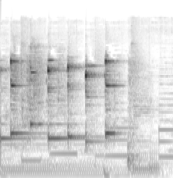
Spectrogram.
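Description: A mobile phone ringtone plays a quick melodic run of bright electronic chime notes, about eight tones in a bouncy rhythm, fairly loud, with no voices over it.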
